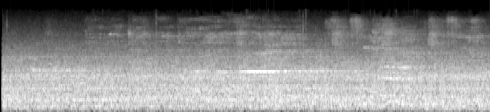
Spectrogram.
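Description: Steady background noise of a large indoor ice rink hall: an even rumble and hiss with a few faint held tones.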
